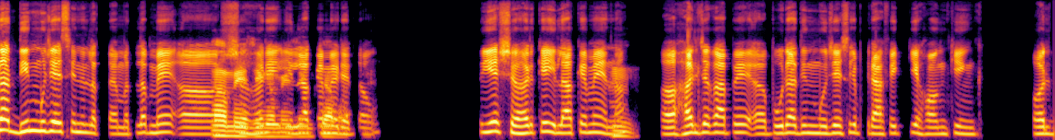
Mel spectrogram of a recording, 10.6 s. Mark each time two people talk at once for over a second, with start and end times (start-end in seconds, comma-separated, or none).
2.2-3.7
